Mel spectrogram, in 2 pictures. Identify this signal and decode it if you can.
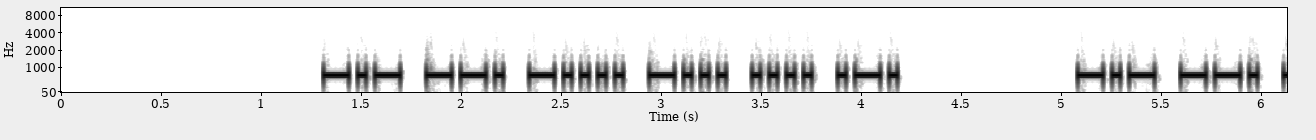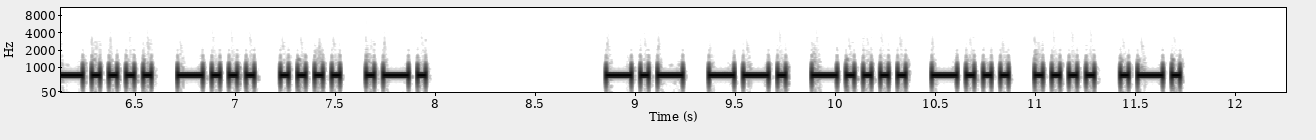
Morse code, heard as a keyed tone, about 28 wpm, 700 Hz. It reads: KG6BHR KG6BHR KG6BHR
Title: USA Call Signs - 6 Characters - Repeated 3x - 28wpm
